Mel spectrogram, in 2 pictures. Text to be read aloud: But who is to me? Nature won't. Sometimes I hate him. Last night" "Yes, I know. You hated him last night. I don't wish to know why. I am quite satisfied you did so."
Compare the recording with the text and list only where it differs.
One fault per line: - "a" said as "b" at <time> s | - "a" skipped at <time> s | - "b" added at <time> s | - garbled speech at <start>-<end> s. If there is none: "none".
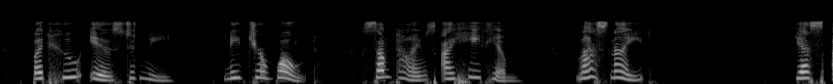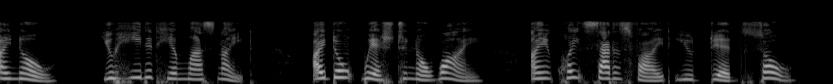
none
